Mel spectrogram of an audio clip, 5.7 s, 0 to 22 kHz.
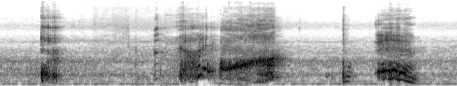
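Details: Recurring night coughing fit around 1 a.m. that woke the person: hoarse coughs and throat clearing with strained, wheezy breaths; person attributes it to chemical fumes near a humidifier and reports yellowish phlegm.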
